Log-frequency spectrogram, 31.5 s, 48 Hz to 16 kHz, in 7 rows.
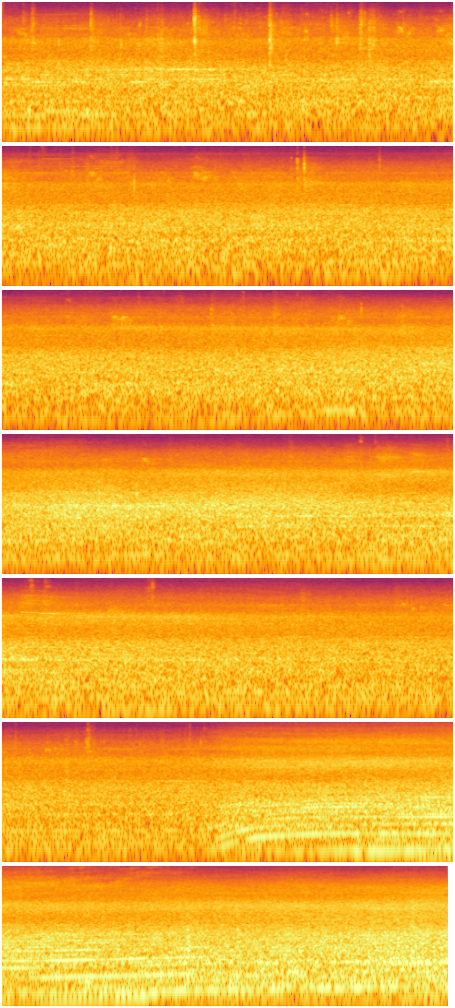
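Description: Downtown street traffic: a steady hum of cars passing. About 25 seconds in a vehicle close by accelerates, its engine rising in pitch and becoming the loudest sound.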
